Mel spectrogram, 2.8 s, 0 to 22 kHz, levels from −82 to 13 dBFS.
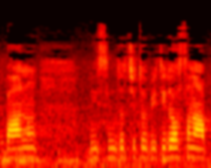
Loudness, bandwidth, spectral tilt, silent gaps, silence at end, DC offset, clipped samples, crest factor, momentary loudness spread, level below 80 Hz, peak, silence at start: -22 LUFS; 13.5 kHz; -3 dB/octave; none; 0 s; under 0.1%; under 0.1%; 18 dB; 14 LU; -46 dBFS; -6 dBFS; 0 s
